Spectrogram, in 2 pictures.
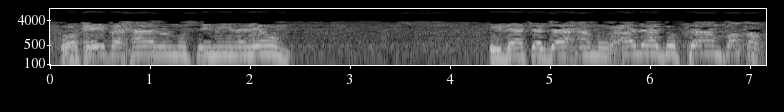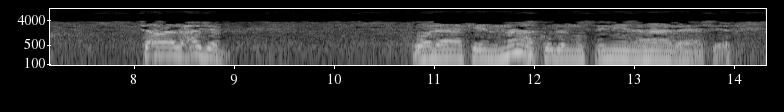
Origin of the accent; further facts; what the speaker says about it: Hejaz, Saudi Arabia; قبيلة حرب عندنا في الحجاز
